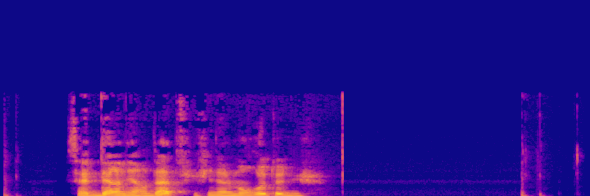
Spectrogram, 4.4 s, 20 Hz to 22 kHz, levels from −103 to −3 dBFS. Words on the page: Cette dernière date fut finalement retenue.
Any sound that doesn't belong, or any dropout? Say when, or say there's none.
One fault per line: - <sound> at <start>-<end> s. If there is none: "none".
none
